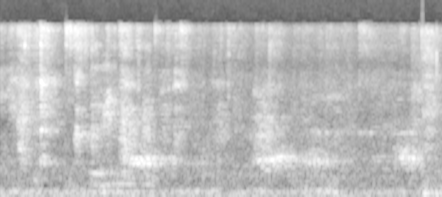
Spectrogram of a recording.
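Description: Pencil scratching on paper as words are written, with two faint, short whines in the background.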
